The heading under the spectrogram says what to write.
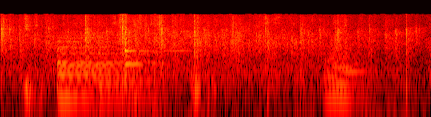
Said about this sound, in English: Hallelujah to Jesus. Clap for Jesus again. It's for Jesus. It's for Jesus. It is for the Lord.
